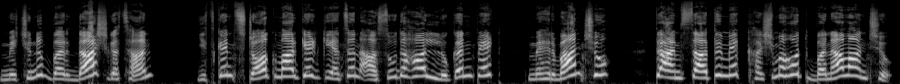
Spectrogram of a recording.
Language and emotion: Kashmiri, angry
